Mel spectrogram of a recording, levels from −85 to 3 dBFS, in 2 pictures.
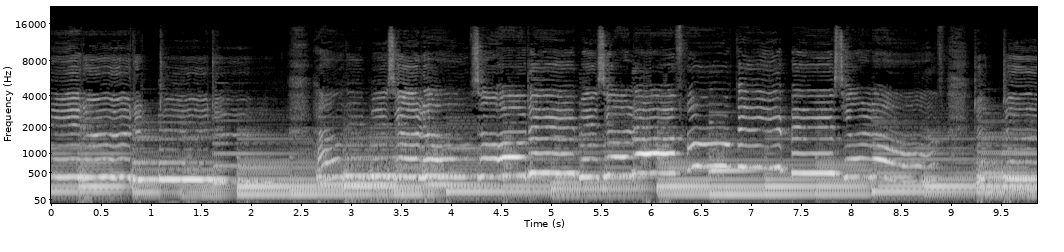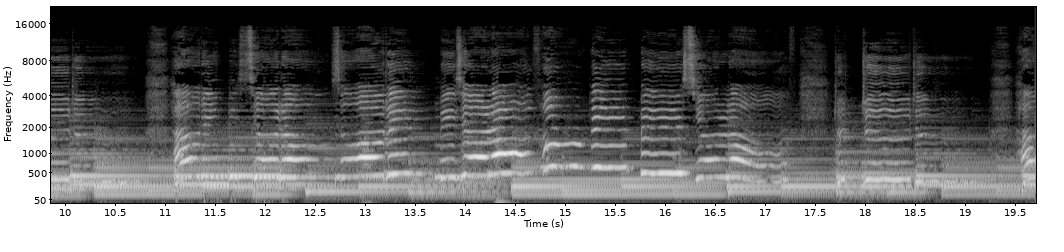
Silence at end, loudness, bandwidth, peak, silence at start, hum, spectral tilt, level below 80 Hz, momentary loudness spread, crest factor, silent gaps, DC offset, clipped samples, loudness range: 0 s; -15 LUFS; 15 kHz; 0 dBFS; 0 s; none; -6.5 dB/octave; -50 dBFS; 9 LU; 14 dB; none; under 0.1%; under 0.1%; 4 LU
